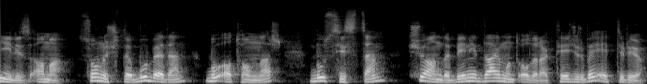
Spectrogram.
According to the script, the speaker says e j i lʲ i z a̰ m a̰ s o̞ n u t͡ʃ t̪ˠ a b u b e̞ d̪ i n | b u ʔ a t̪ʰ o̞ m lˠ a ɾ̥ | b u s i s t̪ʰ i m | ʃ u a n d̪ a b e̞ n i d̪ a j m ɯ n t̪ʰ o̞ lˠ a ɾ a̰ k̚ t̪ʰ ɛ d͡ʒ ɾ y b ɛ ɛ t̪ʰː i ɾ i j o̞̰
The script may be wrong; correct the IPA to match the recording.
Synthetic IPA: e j i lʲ i z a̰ m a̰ s o̞ n u t͡ʃ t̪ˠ a b u b e̞ d̪ æ n | b u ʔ a t̪ʰ o̞ m lˠ a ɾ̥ | b u s i s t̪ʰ æ m | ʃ u a n d̪ a b e̞ n i d̪ a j m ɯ n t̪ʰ o̞ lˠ a ɾ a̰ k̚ t̪ʰ ɛ d͡ʒ ɾ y b ɛ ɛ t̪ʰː i ɾ i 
